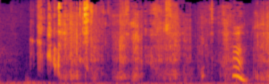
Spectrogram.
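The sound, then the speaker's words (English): Crisp, irregular crunching of potato chips being bitten and chewed, with a burst of bright crackles and a louder crunch near the end, no talking. “And we're going to do a chip cheers.”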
